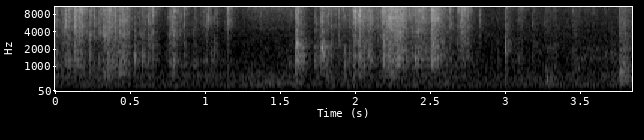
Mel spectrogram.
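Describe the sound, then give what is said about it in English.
Papery outer skin crackles and crinkles as the outermost layer is peeled off an onion half, in many quick, irregular bursts of dry rustling. “Then I'm taking one of those halves and peeling off the outermost layer of this onion.”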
